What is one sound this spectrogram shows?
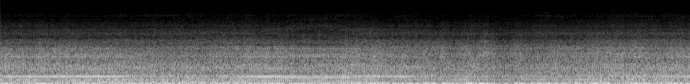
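Wind rushes past outdoors while riding.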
